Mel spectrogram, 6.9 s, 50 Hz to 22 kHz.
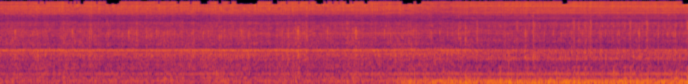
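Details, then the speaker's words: Kenmore 385-19550 sewing machine after repair of a twisted, seized pattern mechanism that gave wrong stitches: steady motor whir with quick, light back-and-forth ticking, no catching; the pattern mechanism moves freely. "Okay, now when I spin the machine, watch this, how it'll go very quick."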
